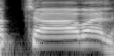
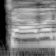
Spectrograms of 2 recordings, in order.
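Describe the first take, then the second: First: "चावल" with a long, held "चा"; drawn-out first syllable. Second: Said in the usual way. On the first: Shown as a demonstration. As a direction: stretch the aa in "चावल", then let it fall. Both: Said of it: "चा का उच्चारण यहाँ पे खींच को रहा".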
